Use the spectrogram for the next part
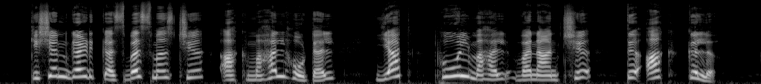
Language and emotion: Kashmiri, neutral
